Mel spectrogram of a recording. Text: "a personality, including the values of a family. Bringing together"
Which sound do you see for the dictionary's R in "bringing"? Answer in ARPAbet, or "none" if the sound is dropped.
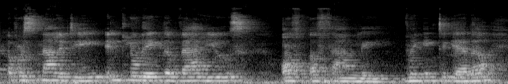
R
